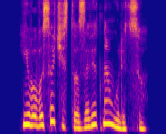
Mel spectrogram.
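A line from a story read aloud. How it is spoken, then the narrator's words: Sigh. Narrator (Russian): вздохнула я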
